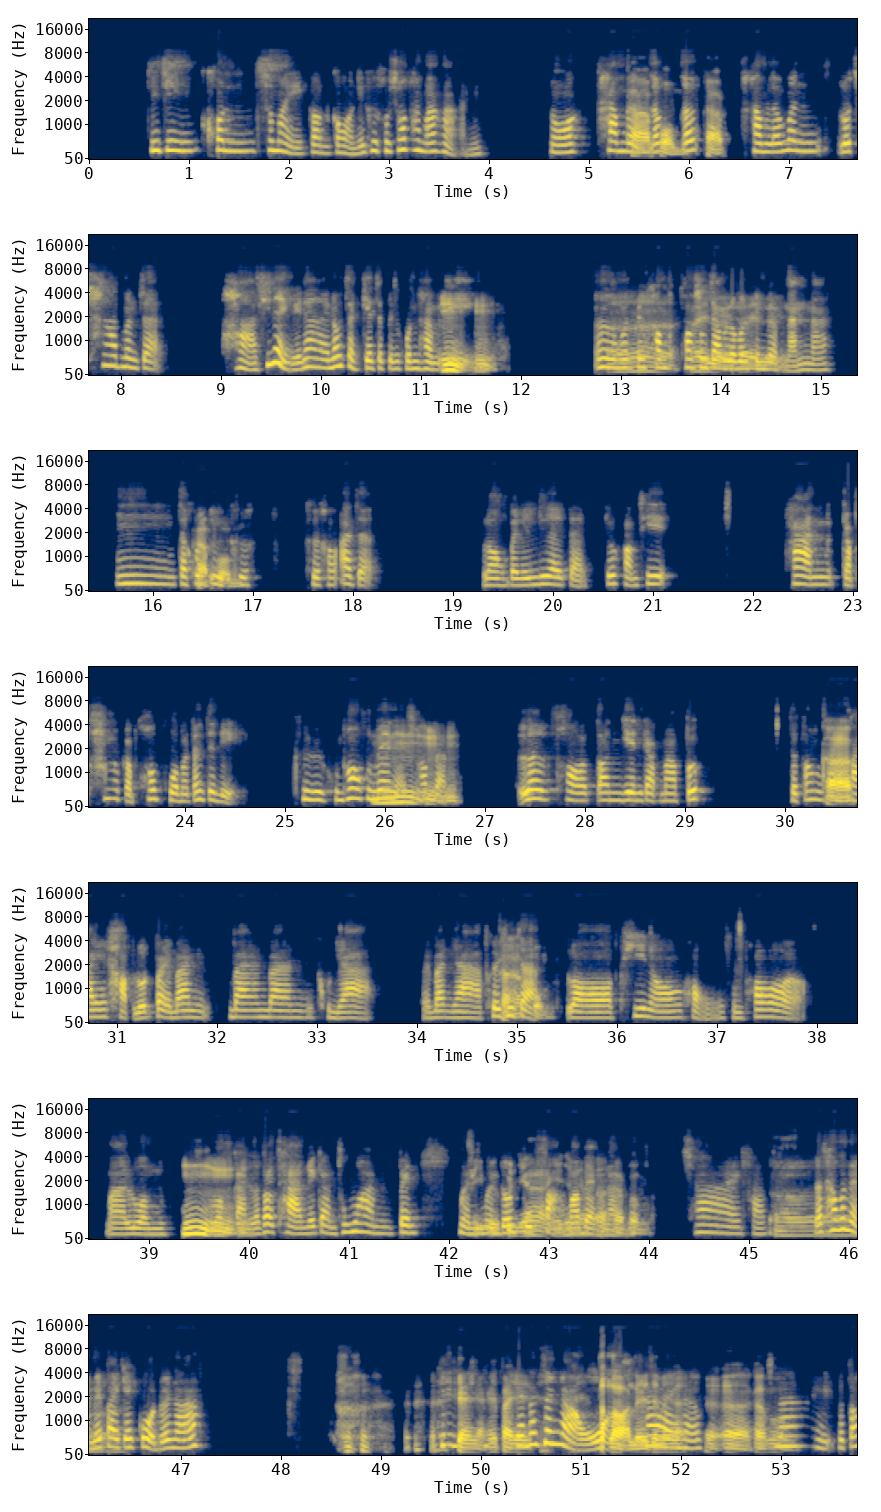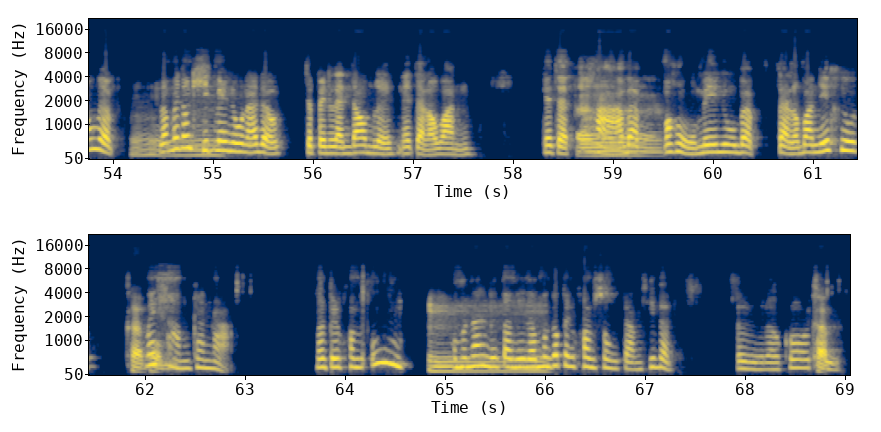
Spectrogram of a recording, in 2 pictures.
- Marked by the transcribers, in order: other background noise; tapping; drawn out: "อ๋อ"; chuckle; in English: "Random"; drawn out: "อืม"
- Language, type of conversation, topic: Thai, unstructured, อาหารแบบไหนที่ทำให้คุณรู้สึกอบอุ่นใจ?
